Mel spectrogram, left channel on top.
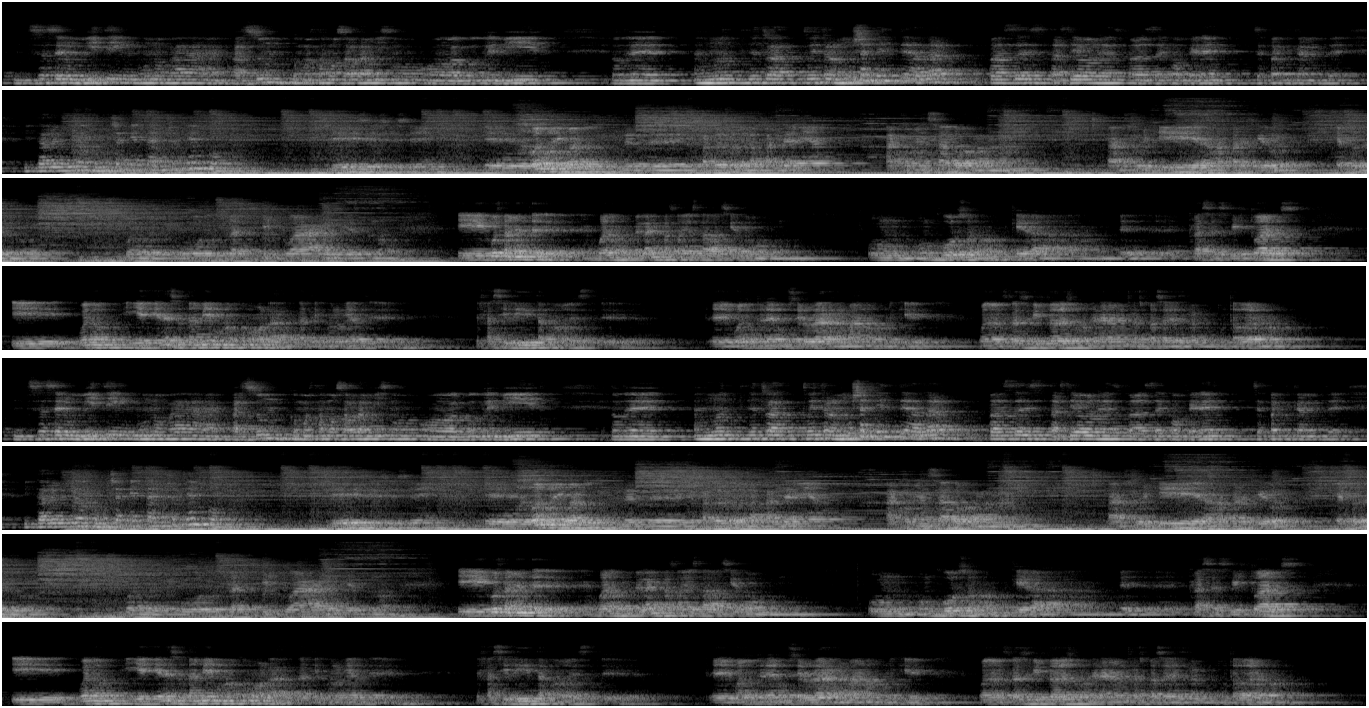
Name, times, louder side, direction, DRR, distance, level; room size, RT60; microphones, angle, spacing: voice 1, 0.1-6.6 6.9-9.5 9.9-12.2 12.5-15.9, right 1 dB, 65° right, -2 dB, 0.6 m, -29 dB
sound 1, 14.2-31.6, equal, 5° right, 1.2 m, -32 dB
voice 2, 16.8-24.0 24.7-26.7 27.0-28.0 28.4-31.6 31.9-35.2 36.0-40.2 40.5-40.6 41.0-45.0 45.7-47.4 48.0-50.3 50.7-53.7, equal, 20° left, -5 dB, 1.0 m, -29 dB
5.0 x 2.1 x 3.9 m, 1.3 s
head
